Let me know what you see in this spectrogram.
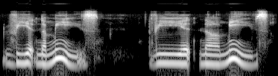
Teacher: and Vietnamese Vietnamese you you won't hear the T Viet nah so the tongue goes to the T position and then the end you'll never hear the T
